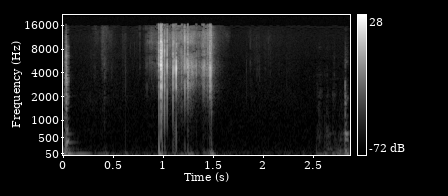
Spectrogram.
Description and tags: A bone crack simulation using celery.
Crack, Neck, Bone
